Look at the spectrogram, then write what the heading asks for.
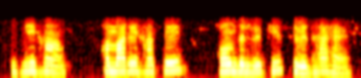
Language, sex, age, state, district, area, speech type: Hindi, female, 30-45, Uttar Pradesh, Sonbhadra, rural, conversation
